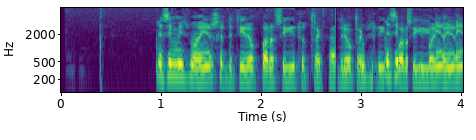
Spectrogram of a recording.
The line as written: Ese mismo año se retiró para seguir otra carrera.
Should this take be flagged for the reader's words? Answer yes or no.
yes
